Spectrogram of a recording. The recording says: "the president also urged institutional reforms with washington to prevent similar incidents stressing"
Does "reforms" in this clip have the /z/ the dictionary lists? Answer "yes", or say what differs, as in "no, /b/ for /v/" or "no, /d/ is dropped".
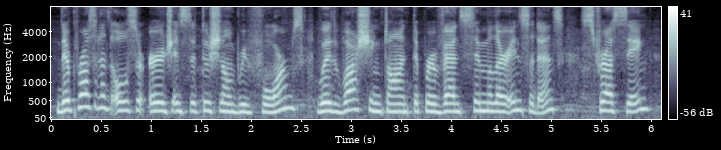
no, /s/ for /z/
